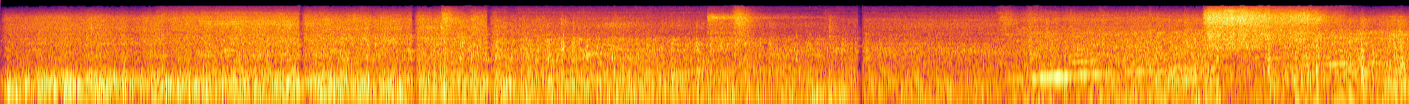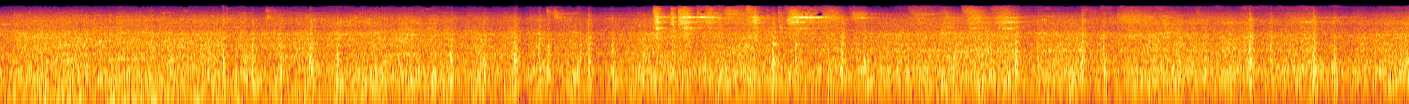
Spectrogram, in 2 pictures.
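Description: Train running along the track with steady rumble and wheel clickety-clack. About ten seconds in comes a rising whine and a short hiss, and high-pitched wheel squeals follow near the end.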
